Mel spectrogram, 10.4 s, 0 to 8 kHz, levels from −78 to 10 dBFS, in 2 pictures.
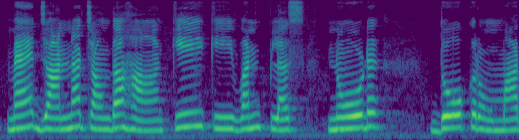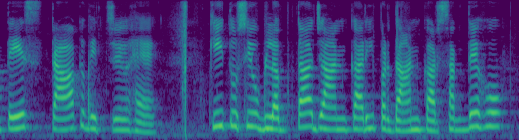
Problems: constant background noise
